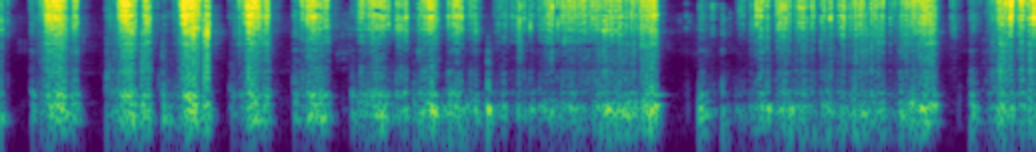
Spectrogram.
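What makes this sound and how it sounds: A gloved hand scratches the side and top of a black metal mesh microphone grille, a hollow dome, with a red spiky rubber ball. Loud, fast scraping and scratching comes in bursts separated by brief silences, with a dense, low-heavy, muffled tone.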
